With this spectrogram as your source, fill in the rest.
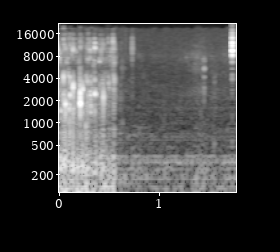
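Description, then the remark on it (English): A couple of beer cans are cracked open: a fizzy, hissing burst of escaping carbonation, then a quiet pause and one sharp metallic snap near the end. No one speaks. “That, my friends, is the sound of a couple beers being cracked.”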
